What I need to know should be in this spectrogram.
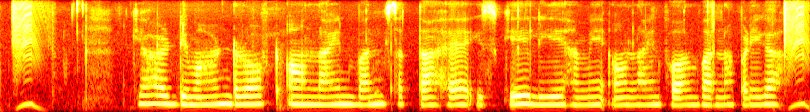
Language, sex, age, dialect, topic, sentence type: Hindi, female, 25-30, Garhwali, banking, question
